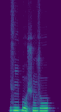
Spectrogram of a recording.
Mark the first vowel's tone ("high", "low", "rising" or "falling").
high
